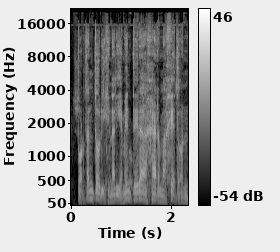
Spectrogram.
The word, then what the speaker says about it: Armagedón: De hecho, en las primeras versiones del Nuevo Testamento escritas en griego, Armagedón tiene una aspirada al principio, que significa que se pronuncia con H inicial. Por tanto, originariamente era Har Magedón y podemos pasar de Har Megido a Armagedón muy fácilmente.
